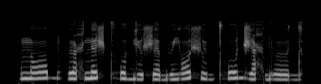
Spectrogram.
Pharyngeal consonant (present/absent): present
